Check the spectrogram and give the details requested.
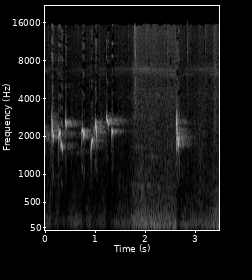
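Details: Yellow-vented bulbul singing to lure caged birds into answering. A brief burst of clear, chirpy whistles gives way to a rush of broadband noise, then a single sharp note.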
